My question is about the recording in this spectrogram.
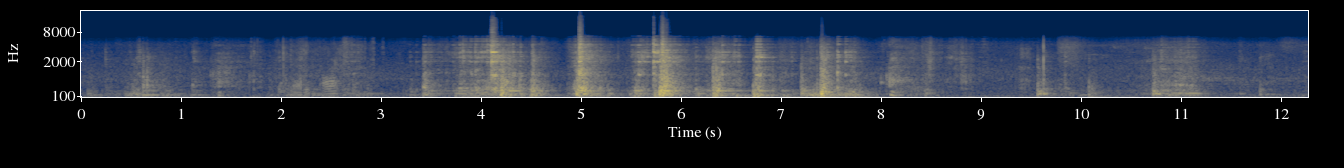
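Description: Copper tubing and fittings being handled, knocking and clinking against each other and the tabletop as the inner pipe is slid into the outer water-jacket pipe. There are several sharp knocks between about four and eight seconds in.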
